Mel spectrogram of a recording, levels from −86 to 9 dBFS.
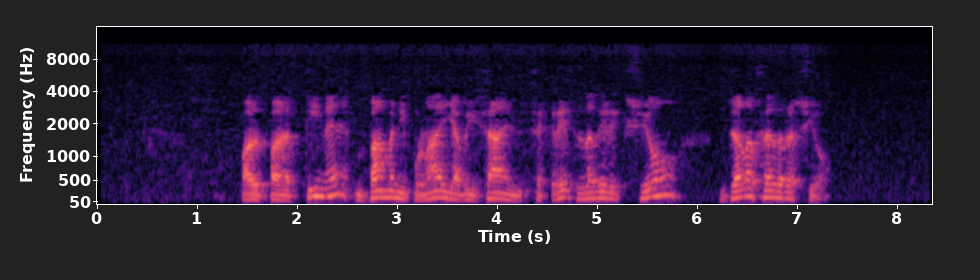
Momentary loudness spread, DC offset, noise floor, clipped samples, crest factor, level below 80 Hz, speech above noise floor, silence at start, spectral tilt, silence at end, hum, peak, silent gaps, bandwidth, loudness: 11 LU; under 0.1%; -58 dBFS; under 0.1%; 20 dB; -54 dBFS; 38 dB; 1.45 s; -7.5 dB/octave; 1.05 s; none; -2 dBFS; none; 11.5 kHz; -21 LUFS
